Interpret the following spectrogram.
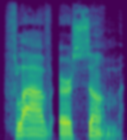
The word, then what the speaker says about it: flavorsome: Notice the pronunciation. Two schwa sounds there. Flav-er-some.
